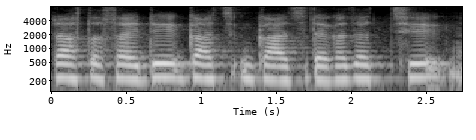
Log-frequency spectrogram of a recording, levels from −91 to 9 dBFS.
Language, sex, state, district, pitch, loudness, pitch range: Bengali, female, Tripura, West Tripura, 220 Hz, -14 LUFS, 215-230 Hz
